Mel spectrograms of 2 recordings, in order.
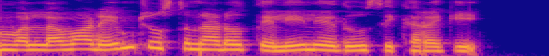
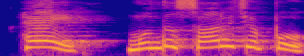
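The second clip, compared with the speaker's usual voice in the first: higher called-out demand; shouting from behind; 6 semitones higher than usual. A narrator's reading. Boy calls after the driver, higher mock shout. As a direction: call after him, pitched up, demanding. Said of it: "అని గట్టిగా అరిచాడు".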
